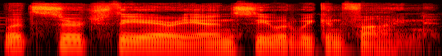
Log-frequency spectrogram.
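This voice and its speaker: A man voicing a grave, stoic, ageless wanderer in a video game, speaking in a measured, serious, matter-of-fact way. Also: lowish voice, expressive, close to an everyday voice. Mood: calm, matter-of-fact. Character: grave, stoic centuries-old male wandering warrior, terse and watchful. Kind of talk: video game character dialogue.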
